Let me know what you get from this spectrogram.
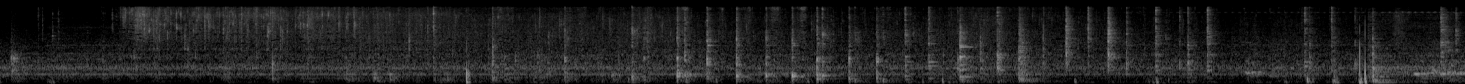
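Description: Hot oil in a steel kadhai sizzling, first with spice seeds frying in it, then with sliced red onions added. From about six seconds in come many sharp pops and clicks, several a second, as the onions fry and are stirred.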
